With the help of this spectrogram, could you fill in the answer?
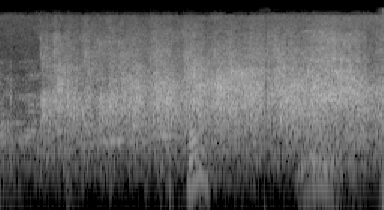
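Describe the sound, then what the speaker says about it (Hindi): Applause rises from the crowd at a Hindi comedy poetry recital, a steady clapping wash that swells after a brief opening, with some talk mixed in. "एक बार इस महापुरुष के सम्मान में ताली बजाओ।"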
